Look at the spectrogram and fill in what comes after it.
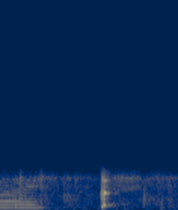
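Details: Mother with hiccups while her amused young son watches: a brief hum, then one sharp, abrupt voiced hiccup gulp, followed by a faint second catch.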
